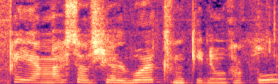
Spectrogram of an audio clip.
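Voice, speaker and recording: An actress playing a modest, self-doubting social worker in a Filipino radio drama, polite and hesitant, with a Filipino accent. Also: female voice, medium pitch, steady tone, moderate pace, background noise, lightly acted. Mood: heartfelt.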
